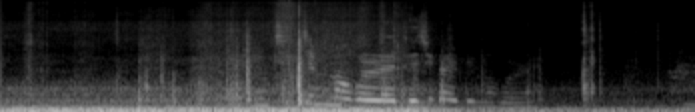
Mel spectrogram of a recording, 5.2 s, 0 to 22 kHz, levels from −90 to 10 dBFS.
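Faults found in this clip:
Zipper noise, 3.12–3.52 s: rapid ticking riding a level drop of roughly 15 dB, in 1 dB steps about 40 per second. Unsmoothed gain stage. Waveform shows staircase envelope; spectrogram shows evenly spaced thin vertical broadband lines.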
